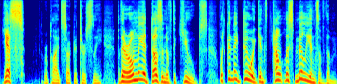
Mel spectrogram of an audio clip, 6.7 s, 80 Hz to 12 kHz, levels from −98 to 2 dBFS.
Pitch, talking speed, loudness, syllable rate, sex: 180 Hz, 195 wpm, -18 LUFS, 5.9 syllables/s, male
